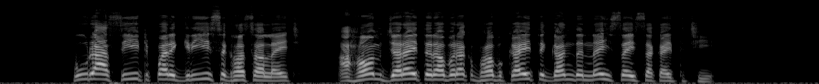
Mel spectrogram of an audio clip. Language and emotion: Maithili, disgusted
